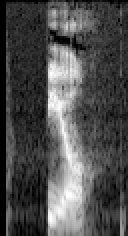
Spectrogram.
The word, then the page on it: 标: bio1; 潮阳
